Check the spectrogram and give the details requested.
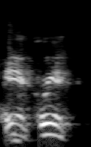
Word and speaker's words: Hickory: welcome john reed from hickory that's right you guys you got something like this for whatever reason we don't pronounce the o in hickory it's just haircut and then a little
